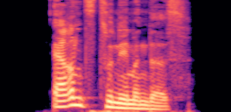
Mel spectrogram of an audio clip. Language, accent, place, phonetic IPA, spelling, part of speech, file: German, Germany, Berlin, [ˈɛʁnstt͡suˌneːməndəs], ernstzunehmendes, adjective, De-ernstzunehmendes.ogg
- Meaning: strong/mixed nominative/accusative neuter singular of ernstzunehmend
